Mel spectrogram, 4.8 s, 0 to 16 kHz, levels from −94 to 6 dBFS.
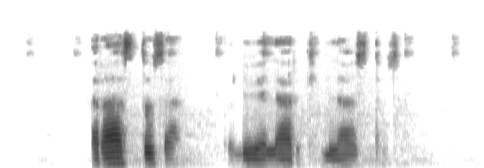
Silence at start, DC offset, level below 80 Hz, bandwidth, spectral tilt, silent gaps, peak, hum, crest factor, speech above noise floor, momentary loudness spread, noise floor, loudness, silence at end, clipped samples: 0.9 s; under 0.1%; -74 dBFS; 8 kHz; -3.5 dB/octave; none; -2 dBFS; none; 24 dB; 51 dB; 22 LU; -74 dBFS; -23 LUFS; 0.9 s; under 0.1%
